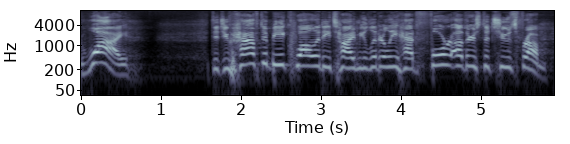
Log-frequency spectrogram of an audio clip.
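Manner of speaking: high, loud exasperated shout; retold outburst, shouted high and hard; losing it. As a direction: blurt it out at full volume, fed up. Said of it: "And so I lost it".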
